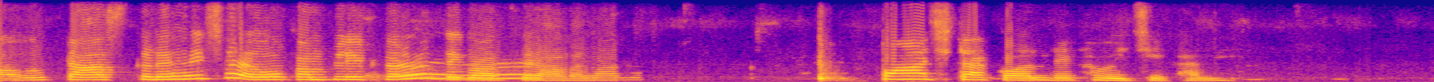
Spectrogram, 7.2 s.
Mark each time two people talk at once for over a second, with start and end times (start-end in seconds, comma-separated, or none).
none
